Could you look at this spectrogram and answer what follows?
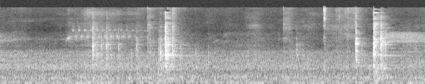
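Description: Hands gripping and swinging along playground metal monkey bars: several sharp clicks and knocks from the bars, over a steady low rumble.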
